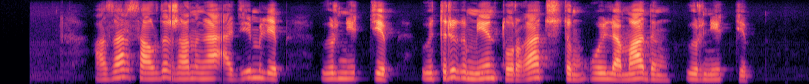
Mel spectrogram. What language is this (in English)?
Kazakh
